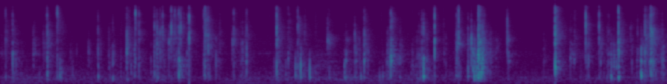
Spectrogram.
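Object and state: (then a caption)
Plastic bag of flour. Long teal nails squeeze a medium clear plastic bag with a purple label, full of flour or grain and turned on its side. The result is a rapid run of short, bright plastic crinkles and crackles, with dense crisp bursts and quick pauses between squeezes.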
